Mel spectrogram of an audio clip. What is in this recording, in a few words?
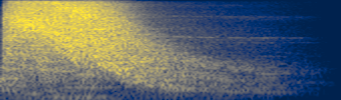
Lazers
